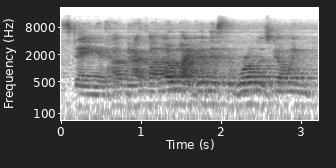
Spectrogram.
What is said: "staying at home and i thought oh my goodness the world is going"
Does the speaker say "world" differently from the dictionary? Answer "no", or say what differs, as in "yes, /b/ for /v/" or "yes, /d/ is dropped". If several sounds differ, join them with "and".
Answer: no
